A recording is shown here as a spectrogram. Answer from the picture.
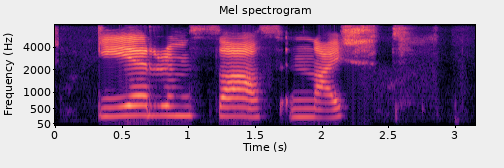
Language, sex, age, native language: Icelandic, male, 8, Icelandic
